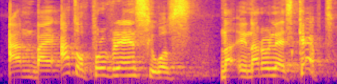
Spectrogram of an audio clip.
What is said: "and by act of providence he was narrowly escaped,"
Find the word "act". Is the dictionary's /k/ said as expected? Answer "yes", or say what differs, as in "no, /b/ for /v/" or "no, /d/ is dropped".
no, /k/ is dropped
